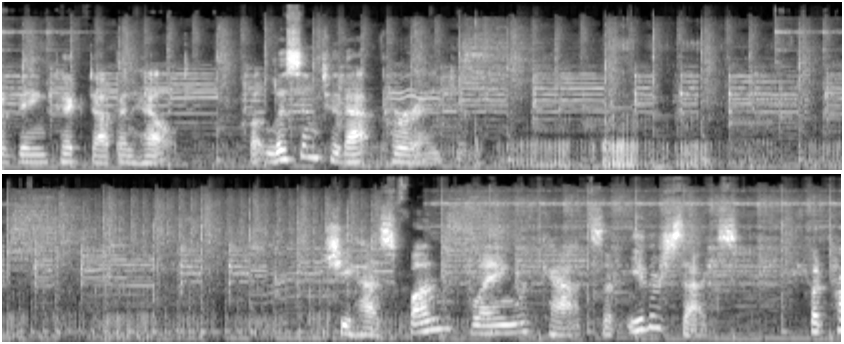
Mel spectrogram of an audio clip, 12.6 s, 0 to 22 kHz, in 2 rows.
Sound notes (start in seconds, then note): 3.6 Isabel purrs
